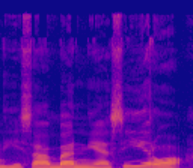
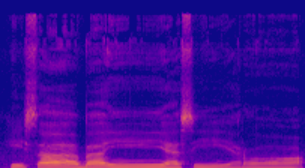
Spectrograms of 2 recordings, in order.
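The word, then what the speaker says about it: حِسَابًا يَسِيرًا: Nah, jadi dibacanya bukan hisaban yasiro, tapi hisabai yasiro.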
